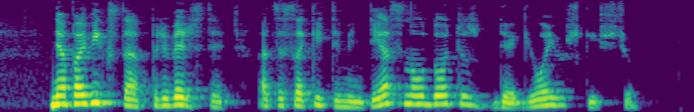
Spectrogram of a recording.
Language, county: Lithuanian, Šiauliai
